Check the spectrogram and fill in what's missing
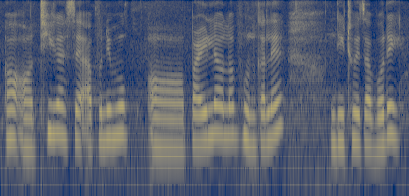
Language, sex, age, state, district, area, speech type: Assamese, female, 18-30, Assam, Sivasagar, urban, spontaneous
